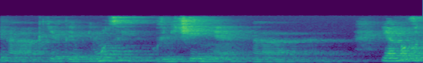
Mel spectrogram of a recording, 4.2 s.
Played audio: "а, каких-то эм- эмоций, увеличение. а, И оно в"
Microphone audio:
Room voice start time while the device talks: none

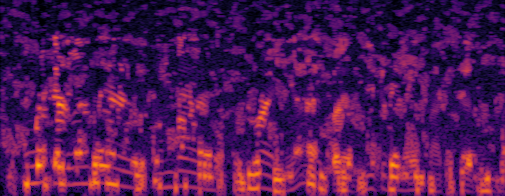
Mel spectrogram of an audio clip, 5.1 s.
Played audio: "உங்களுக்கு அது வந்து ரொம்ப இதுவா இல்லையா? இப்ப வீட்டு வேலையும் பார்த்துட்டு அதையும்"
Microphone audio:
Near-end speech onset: none

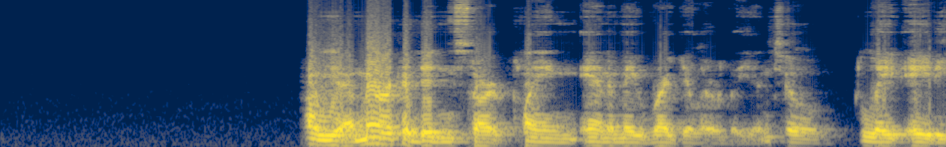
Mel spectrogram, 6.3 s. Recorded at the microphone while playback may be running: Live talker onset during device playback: none

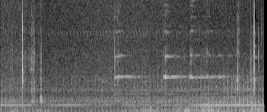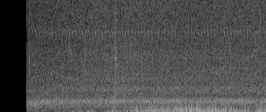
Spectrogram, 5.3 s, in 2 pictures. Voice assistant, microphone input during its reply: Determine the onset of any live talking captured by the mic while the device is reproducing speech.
none

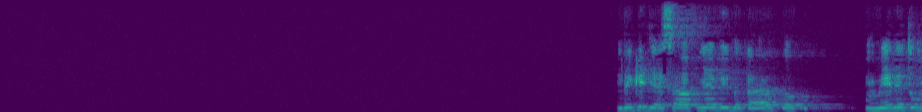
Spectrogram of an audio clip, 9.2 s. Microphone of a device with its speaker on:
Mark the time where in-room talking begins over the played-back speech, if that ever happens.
6.2 s

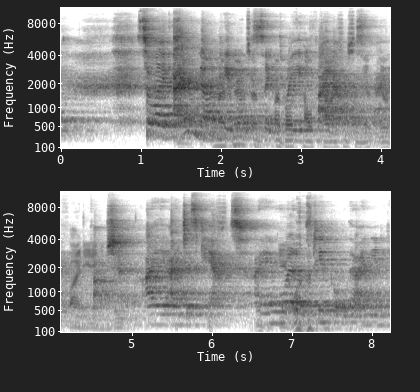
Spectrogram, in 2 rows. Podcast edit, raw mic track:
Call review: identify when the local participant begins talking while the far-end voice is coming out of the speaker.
1.4 s

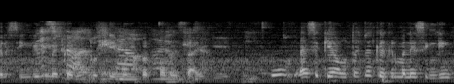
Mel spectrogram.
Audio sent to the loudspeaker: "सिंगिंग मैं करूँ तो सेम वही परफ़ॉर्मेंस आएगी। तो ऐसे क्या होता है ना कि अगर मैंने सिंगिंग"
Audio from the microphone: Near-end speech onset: 0.3 s

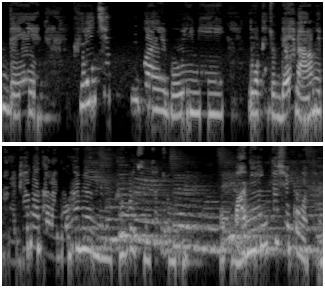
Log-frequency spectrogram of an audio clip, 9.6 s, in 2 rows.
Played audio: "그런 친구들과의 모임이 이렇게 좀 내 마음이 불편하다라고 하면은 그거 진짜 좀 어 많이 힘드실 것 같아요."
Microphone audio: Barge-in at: 6.0 s

